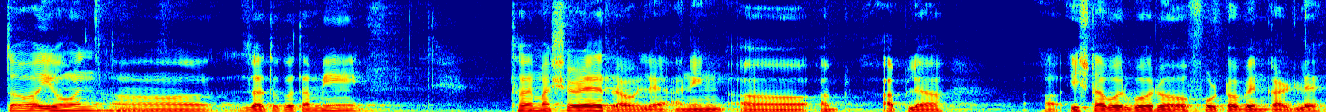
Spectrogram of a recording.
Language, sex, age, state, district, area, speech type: Goan Konkani, male, 18-30, Goa, Bardez, urban, spontaneous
